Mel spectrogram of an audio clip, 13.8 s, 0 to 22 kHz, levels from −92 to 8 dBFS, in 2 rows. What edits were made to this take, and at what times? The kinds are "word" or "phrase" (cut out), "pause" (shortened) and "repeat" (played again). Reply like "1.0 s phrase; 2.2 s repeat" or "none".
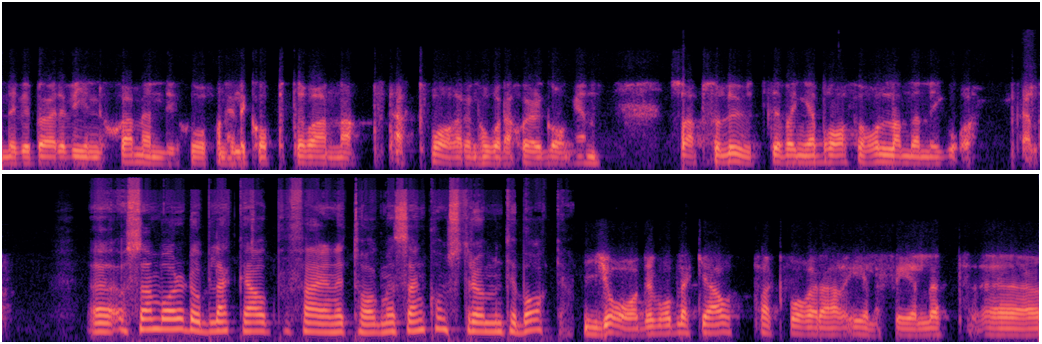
10.7 s pause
